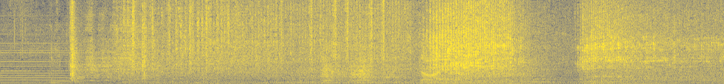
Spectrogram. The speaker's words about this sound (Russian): Садится в машину, уезжает.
